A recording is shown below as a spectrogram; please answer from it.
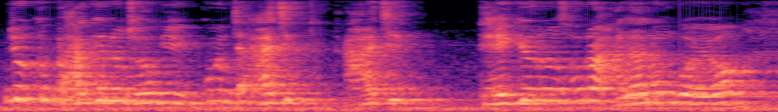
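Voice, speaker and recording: A woman pastor delivers a sermon in a high, mellow voice, animated and full of acted-out sound effects. She swells into loud exhortation as she drives her points home. The recording is echoey and distant, as if captured from the back of a church hall, with faint room noise. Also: quick pace. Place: church sanctuary.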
